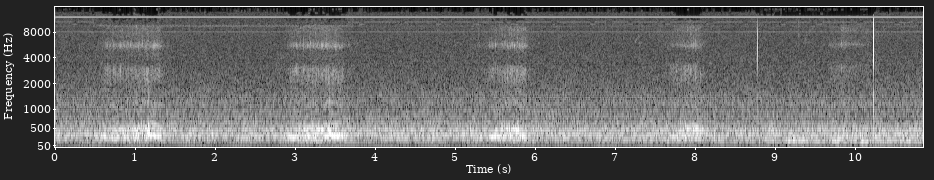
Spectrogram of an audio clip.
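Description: A Scottish Fold cat snores in soft, raspy breaths repeated about every two seconds.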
